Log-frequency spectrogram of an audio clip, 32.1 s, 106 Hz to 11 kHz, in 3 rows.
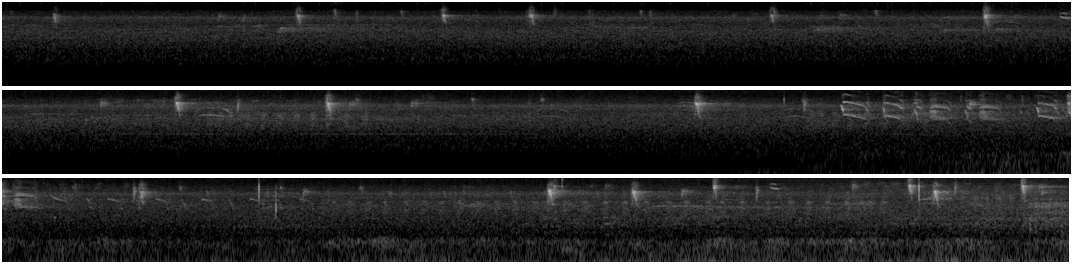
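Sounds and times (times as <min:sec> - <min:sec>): small birds chirping: 0:17.2 - 0:32.0
low rumble: 0:18.3 - 0:32.0.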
